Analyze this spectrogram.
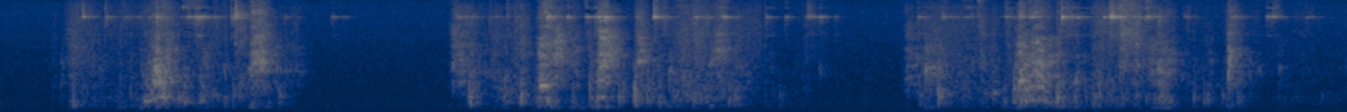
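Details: Terriers, three dogs indoors, giving three separate bursts of whining and snuffling vocalising, each lasting about two seconds with quiet gaps between, over a faint steady high background tone.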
